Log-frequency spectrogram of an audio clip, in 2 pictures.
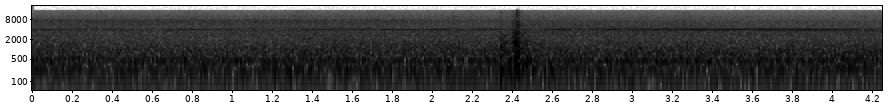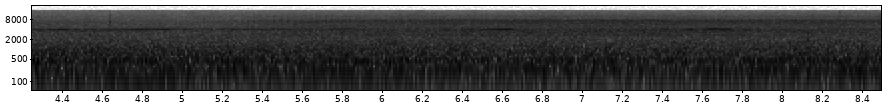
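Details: Swarm of honey bees disturbed during hive removal, giving an even, unbroken buzzing drone with a faint high tone above it and one sharp knock early on.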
